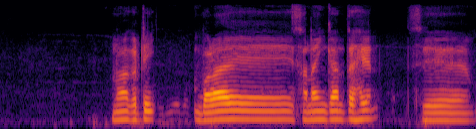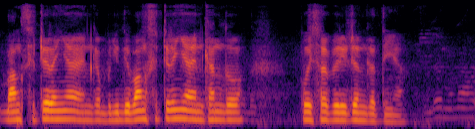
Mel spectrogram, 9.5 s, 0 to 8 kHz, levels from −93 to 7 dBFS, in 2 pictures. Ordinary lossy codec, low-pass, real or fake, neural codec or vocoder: AAC, 32 kbps; 7.2 kHz; real; none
